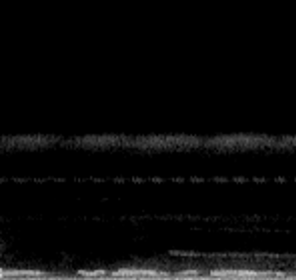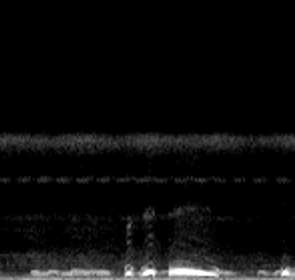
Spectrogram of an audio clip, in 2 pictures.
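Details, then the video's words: Decoy spotted dove cooing to lure wild doves. Quieter, wavering coos at a distance come first, then a loud nearby phrase of quick hoots and a long, falling coo. "Cu mồi đất gù kích bổi cực mạnh / Tiếng chim cu gáy kích bổi hiệu quả / cu gáy gù /Chim cu mồi gù"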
